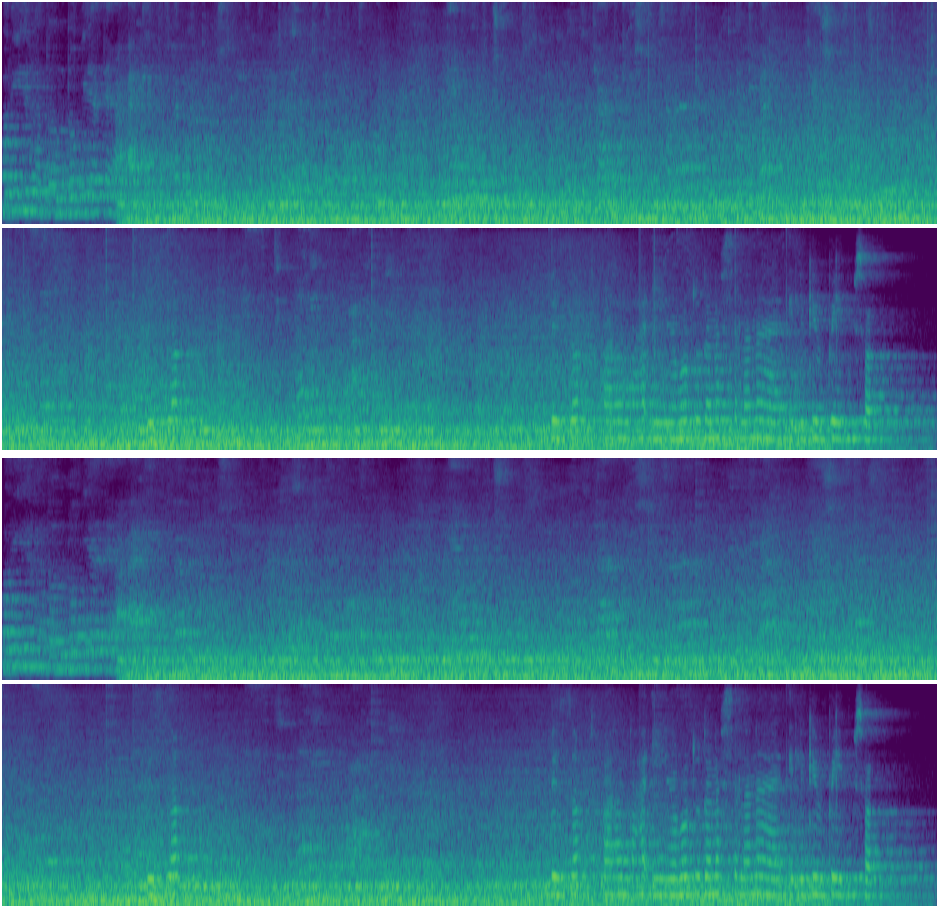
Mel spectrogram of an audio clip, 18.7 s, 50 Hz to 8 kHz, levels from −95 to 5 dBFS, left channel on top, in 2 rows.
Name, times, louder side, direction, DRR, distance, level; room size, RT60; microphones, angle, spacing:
voice 1, 0.0-10.0 10.4-11.2 11.7-13.9, left 1 dB, 70° left, -4 dB, 2.8 m, -38 dB
sound 1, 1.1-17.4, equal, 30° left, 1.2 m, -25 dB
voice 2, 10.7-11.1 14.8-18.0, right 1 dB, 10° right, 7 dB, 0.3 m, -26 dB
9.1 x 8.7 x 4.7 m, 2.4 s
head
